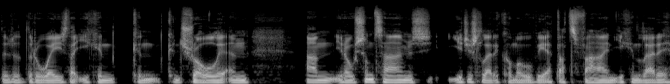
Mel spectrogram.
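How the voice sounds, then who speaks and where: A man talks at a very fast pace in a monotone, flat intonation. The recording is very clean with a silent background and a dry, close sound with no echo. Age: 30s. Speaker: sports journalist. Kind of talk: personal testimony interview. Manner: halting, many repetitions.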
